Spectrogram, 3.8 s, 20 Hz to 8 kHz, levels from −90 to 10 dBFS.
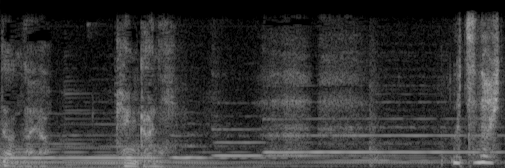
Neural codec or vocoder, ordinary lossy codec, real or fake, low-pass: none; none; real; 7.2 kHz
